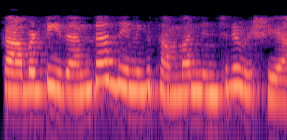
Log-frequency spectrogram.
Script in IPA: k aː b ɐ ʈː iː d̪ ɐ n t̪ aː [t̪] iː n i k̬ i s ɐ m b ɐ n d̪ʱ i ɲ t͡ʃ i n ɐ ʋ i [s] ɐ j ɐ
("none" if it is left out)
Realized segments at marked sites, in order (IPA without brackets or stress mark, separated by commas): d̪, ʂ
